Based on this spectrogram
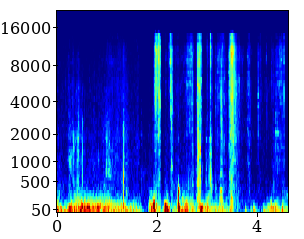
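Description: Footsteps climbing a steep slope where honeybush tea is being cut by hand, several uneven crunching steps that are loud and close, with brushy scraping between them.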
